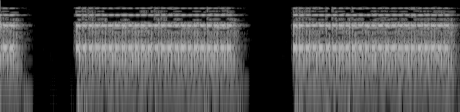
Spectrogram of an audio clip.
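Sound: telephone ringing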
